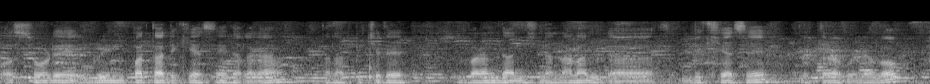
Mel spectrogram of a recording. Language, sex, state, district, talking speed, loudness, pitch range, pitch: Nagamese, male, Nagaland, Dimapur, 95 wpm, -17 LUFS, 80-95 Hz, 85 Hz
